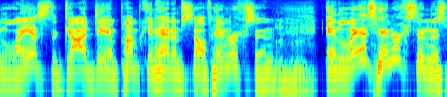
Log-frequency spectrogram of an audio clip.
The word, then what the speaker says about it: Henriksen: When we were watching Lance Henriksen, I said, Lance Henriksen. That's what I just fucking said. You had a D in there.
